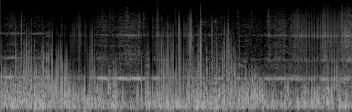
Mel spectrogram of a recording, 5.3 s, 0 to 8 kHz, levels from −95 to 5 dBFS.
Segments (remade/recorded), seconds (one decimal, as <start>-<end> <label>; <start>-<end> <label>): 0.0-0.7 recorded; 0.7-1.4 remade; 1.4-2.2 recorded; 2.2-2.9 remade; 2.9-4.4 recorded; 4.4-5.3 remade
